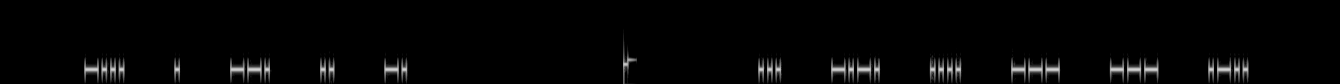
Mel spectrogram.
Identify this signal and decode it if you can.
Morse code, heard as a keyed tone, about 28 wpm, spaced as for 13 wpm, 690 Hz. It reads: BEGIN SCHOOL
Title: 4x Character Spacing - Top 300 Words - 28wpm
